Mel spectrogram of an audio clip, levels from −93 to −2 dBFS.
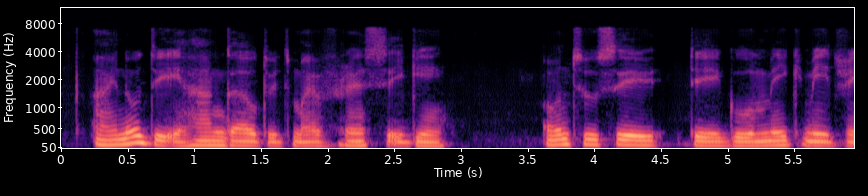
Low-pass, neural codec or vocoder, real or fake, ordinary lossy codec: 7.2 kHz; codec, 16 kHz, 2 kbps, X-Codec, HuBERT features, trained on LibriSpeech; fake; none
